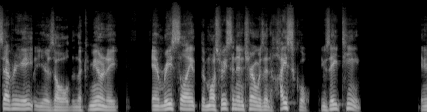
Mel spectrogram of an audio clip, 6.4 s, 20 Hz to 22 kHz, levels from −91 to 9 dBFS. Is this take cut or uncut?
uncut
